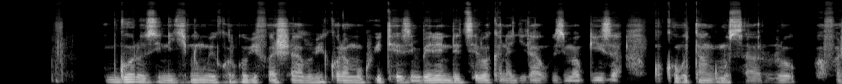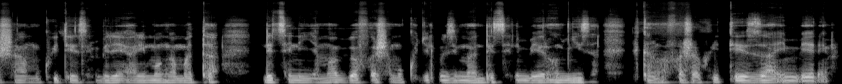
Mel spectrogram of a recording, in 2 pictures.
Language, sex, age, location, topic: Kinyarwanda, male, 18-24, Kigali, agriculture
